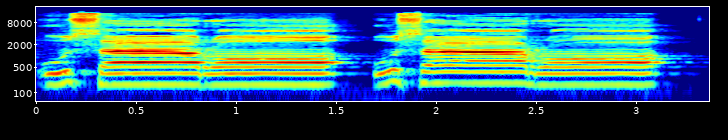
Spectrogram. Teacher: لیکن سین باریک ادا ہوتی ہے اور را موٹا ادا ہوگا، کیونکہ را پر جب زبر ہو یا پیش ہو تو را موٹا ہوتا ہے.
